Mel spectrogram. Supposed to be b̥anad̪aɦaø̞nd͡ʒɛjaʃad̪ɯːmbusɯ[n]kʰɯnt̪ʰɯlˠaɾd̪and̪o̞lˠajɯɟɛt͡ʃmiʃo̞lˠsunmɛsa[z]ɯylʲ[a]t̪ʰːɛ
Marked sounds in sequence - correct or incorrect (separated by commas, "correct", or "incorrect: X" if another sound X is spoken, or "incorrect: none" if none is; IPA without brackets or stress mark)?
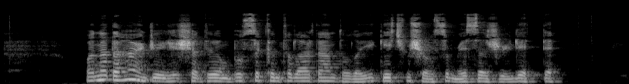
incorrect: none, incorrect: ʒ, incorrect: ɛ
